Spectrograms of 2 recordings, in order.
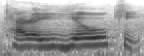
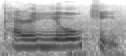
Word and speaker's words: karaoke: word is karaoke again you pronounce that as karaoke imagine that there is letter y between a and o so you have to say karayoki we have karaoke salons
